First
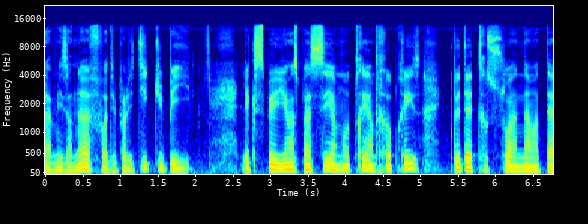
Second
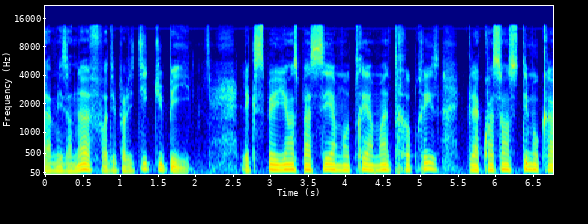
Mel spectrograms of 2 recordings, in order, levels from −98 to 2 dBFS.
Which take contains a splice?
first; 2 cuts; at 4.4 s, 5.4 s

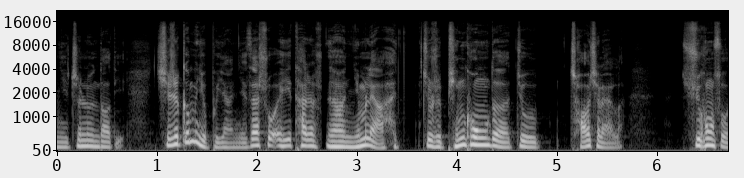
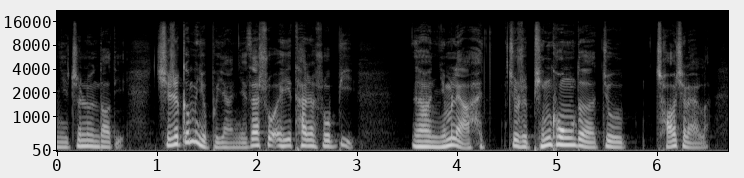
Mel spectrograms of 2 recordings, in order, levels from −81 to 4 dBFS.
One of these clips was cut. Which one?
first; 1 cut; at 2.6 s

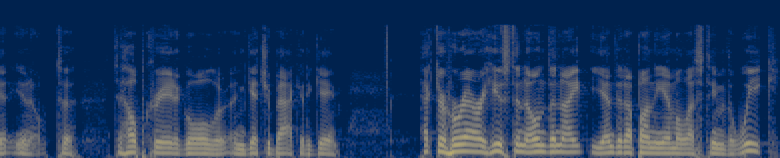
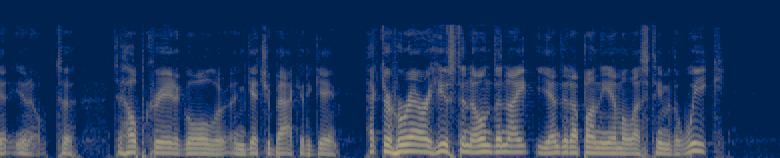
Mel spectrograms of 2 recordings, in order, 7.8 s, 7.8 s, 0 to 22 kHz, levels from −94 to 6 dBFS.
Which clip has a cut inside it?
second; 1 cut; at 3.5 s

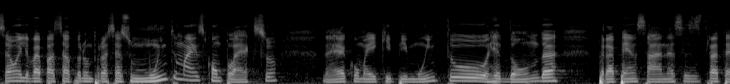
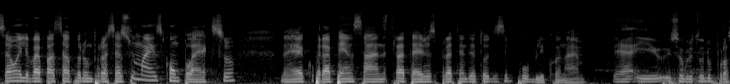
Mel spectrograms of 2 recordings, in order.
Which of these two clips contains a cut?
second; 3 cuts; at 1.3 s, 3.1 s, 3.8 s

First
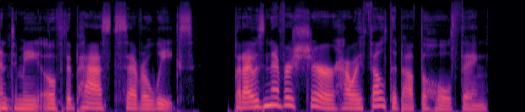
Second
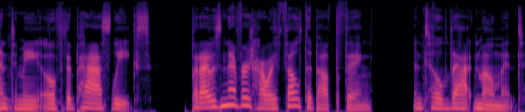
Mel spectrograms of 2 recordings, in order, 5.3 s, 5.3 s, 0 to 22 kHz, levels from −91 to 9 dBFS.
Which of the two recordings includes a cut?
second; 3 cuts; at 1.1 s, 2.5 s, 3.4 s

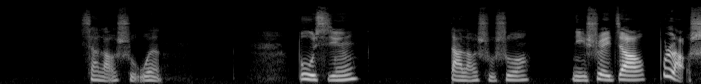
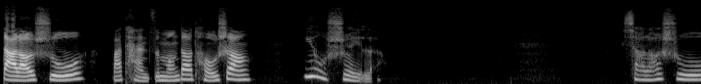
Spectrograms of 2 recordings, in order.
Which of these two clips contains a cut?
first; 1 cut; at 5.4 s

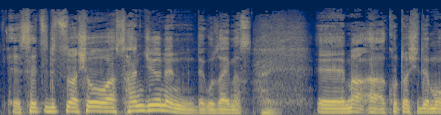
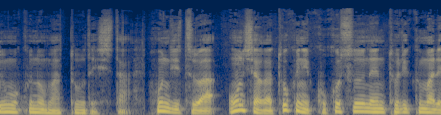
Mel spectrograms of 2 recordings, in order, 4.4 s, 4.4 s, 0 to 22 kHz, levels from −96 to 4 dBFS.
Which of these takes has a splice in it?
second; 1 cut; at 1.4 s

